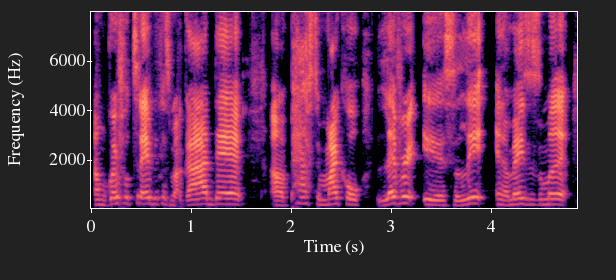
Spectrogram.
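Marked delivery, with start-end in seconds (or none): none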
